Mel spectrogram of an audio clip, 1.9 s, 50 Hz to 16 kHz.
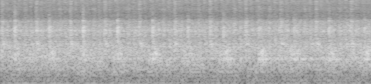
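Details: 2002 Pontiac Grand Am GT 3.4 engine at idle: steady idle with a sharp metallic tap about every quarter second, started days after spark plugs, oil and tune-up; internal knock, cause unknown.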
